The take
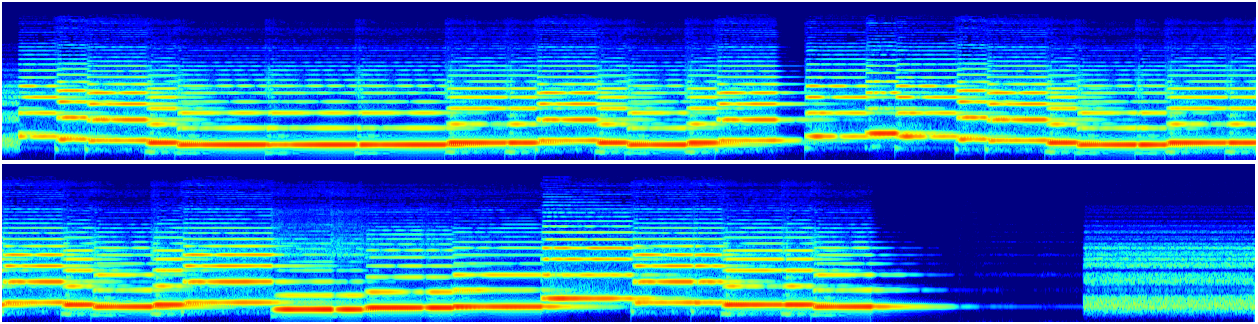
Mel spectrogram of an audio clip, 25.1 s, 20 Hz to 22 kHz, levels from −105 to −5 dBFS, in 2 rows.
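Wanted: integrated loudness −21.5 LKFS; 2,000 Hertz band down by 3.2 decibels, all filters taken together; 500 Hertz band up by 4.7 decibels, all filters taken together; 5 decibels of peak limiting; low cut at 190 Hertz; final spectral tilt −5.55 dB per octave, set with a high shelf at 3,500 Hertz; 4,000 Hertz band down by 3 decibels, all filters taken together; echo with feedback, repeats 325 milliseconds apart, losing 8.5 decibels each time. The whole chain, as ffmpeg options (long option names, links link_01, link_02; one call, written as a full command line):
ffmpeg -i in.wav -af "highpass=190,equalizer=frequency=500:width_type=o:gain=6,equalizer=frequency=2000:width_type=o:gain=-4.5,highshelf=frequency=3500:gain=4.5,equalizer=frequency=4000:width_type=o:gain=-5,alimiter=limit=-14.5dB:level=0:latency=1,aecho=1:1:325|650|975|1300:0.376|0.143|0.0543|0.0206,volume=-0.5dB" out.wav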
